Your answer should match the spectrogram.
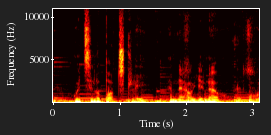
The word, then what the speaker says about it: Huitzilopochtli: Huitzilopochtli. Huitzilopochtli.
